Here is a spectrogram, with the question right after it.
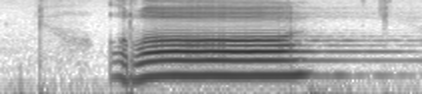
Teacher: Ro-nya dibunyikan secara tafkhim karena ro berbaris dan barisnya di atas, maka bacanya tebal.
